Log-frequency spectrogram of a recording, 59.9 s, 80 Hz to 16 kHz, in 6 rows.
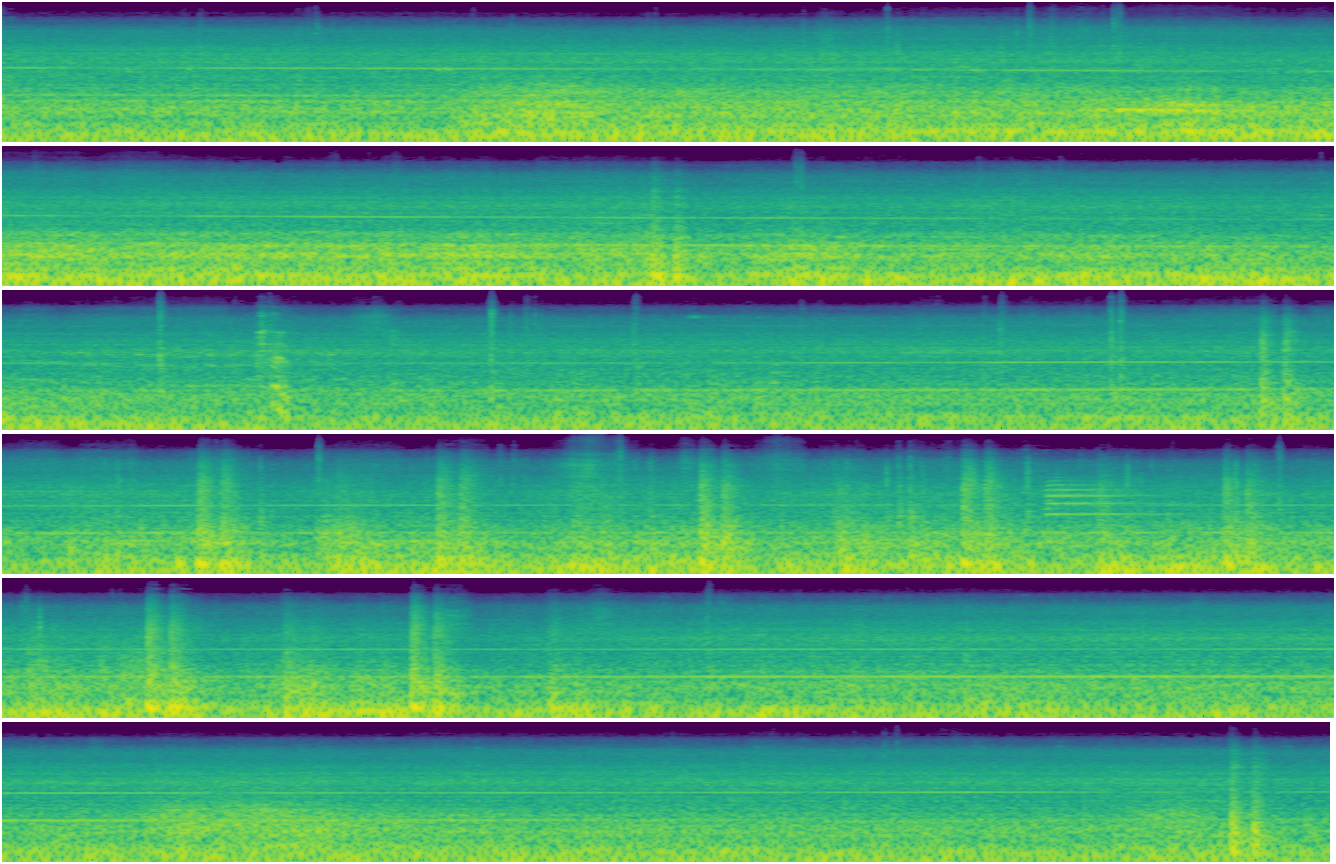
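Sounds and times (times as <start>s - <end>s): electric train rumble and whine: 0.0s - 59.9s
short ringing tone: 37.8s - 38.7s.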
